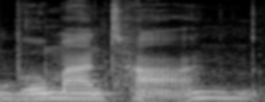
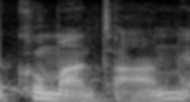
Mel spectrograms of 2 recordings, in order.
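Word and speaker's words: Kuomintang: But basically, the nationalist government, the Gumantang, or Kumantang, as the Westerners usually pronounce it, is on shaky ground.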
